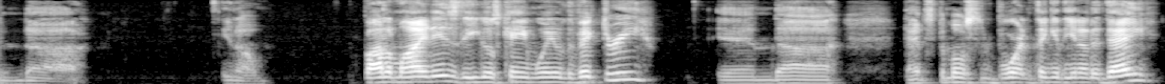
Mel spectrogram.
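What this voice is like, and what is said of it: Hoarse, strained voice. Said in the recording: “apologize for my voice. ... Hasn't fully come back yet. A lot of screaming and yelling”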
